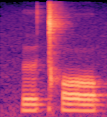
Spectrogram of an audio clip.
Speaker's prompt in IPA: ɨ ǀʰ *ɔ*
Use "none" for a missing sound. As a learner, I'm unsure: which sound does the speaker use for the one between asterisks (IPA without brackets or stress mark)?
o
